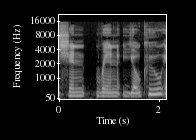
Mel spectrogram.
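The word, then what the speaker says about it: shinrin-yoku: And Shinrin Yoku is actually how you say it in Japanese. So Shinrin means forest and Yoku means bathe.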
